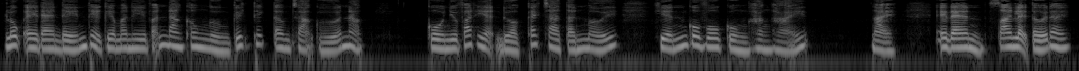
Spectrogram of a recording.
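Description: A woman with a low voice narrates a novel in an even, steady manner. The recording is dry and close, with no room around it. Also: no echo. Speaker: audiobook narrator.

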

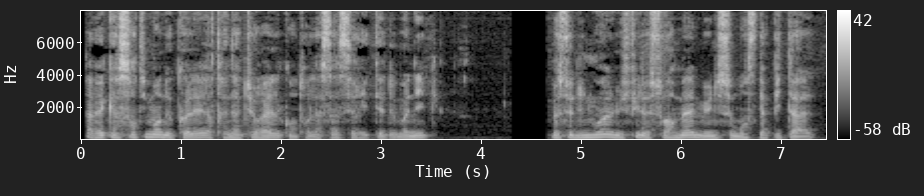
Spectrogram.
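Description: A man narrating a novel in a measured, even reading. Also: medium pitch, breathy edge. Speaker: audiobook narrator. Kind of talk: scripted narration.

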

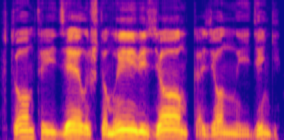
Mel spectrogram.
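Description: A male reader voicing a jittery, touchy watchmaker in a storybook stagecoach, his voice lifting with nerves and wounded pride. He speaks in a lower man's voice, pushed upward when he frets. The recording is close and dry. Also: takes it slowly, no echo. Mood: anxious. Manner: anxious, easily offended. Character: anxious fussy Swiss watchmaker, middle-aged man.

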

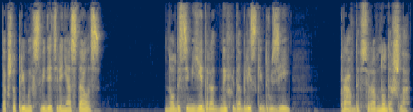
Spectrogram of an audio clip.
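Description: A woman's voice: extremely low pitch, normal speed, long pauses, breathy edge, no room sound, studio quality. A woman reading the part of an uneasy landowner who tells a grim village tale in a hesitant, confiding way. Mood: hushed.

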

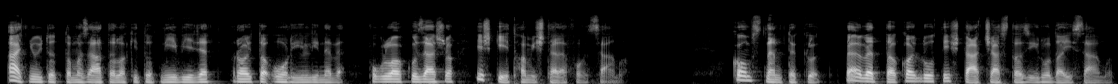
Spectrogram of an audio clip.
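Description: Egy férfi, aki első személyben, élénk mesélő stílusban olvas fel egy hangoskönyvet. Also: male voice, lowish voice, a little mellow, dry recording. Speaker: audiobook narrator. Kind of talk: first-person audiobook narration.

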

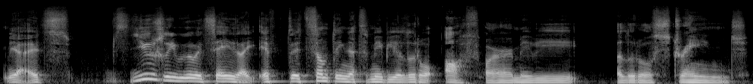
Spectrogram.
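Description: Patiently explaining words in a casual style, a man hosting an English-learning podcast acts out small example quotes in playful put-on voices. He speaks a little slowly, with a mellow, fairly low-pitched voice.

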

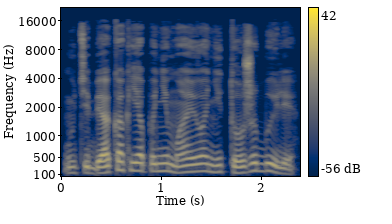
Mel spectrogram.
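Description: Low steady young guy, blunt and calm, dark mellow tone , a woman reading him. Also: brisk, dry recording, studio quality, natural voice. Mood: quiet steady. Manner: level, even, understated delivery.

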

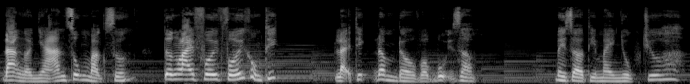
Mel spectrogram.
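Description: A woman voicing a frantic, scolding older mother in a narrated story, raising her voice high and loud. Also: moderate pace, soft background music, lightly acted. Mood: wailing scold.

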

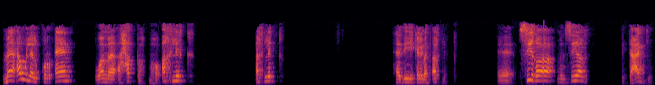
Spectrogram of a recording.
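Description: A man with an Egyptian Arabic accent teaching a classical poem, checking often that his students follow and chanting verses slowly. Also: sits high, expressive. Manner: checks understanding with repeated questions; chants verses slowly, lists points deliberately. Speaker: Quran recitation teacher. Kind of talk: explanatory lesson on classical poem. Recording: dull lo-fi lecture recording.

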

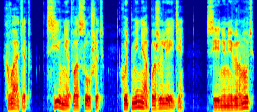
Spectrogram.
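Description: A man's voice: lowish voice, lively intonation, measured pace, fairly bright tone, no echo, studio quality. A man reading the part of a grieving, hurt wife in an audiobook, speaking wearily and pleadingly. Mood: weary.

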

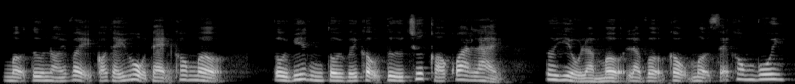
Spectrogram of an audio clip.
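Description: A woman's voice: on the low side, a little fast, dark tone, slightly rough. A woman voicing a tearful, scheming young female servant in an audio story. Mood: tearful pleading.

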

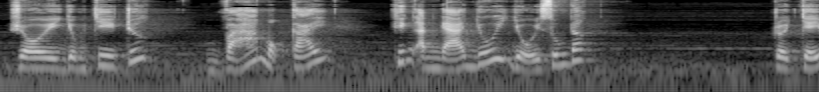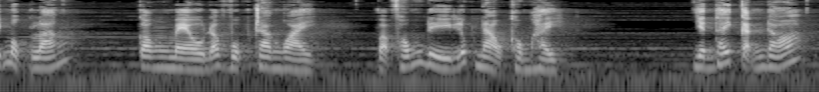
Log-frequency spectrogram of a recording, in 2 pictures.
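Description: A woman narrating a horror story in a steady, dramatic reading. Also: lowish voice. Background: faint music.

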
